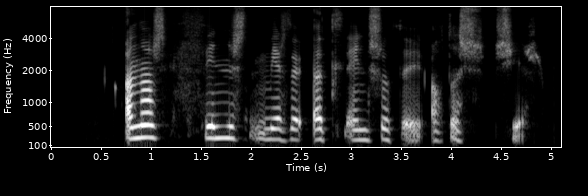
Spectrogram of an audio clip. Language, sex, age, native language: Icelandic, male, 18-19, Icelandic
